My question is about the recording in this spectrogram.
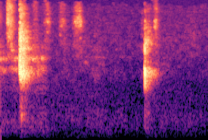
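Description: Near silence broken by two faint, short clicks about a second and a half apart, from small makeup items being handled.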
